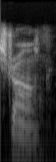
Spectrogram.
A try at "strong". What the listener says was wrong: give me a G there at the end.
